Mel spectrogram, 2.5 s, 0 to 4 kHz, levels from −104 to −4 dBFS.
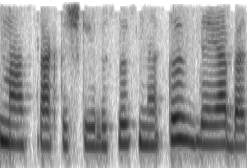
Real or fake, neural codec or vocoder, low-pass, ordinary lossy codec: real; none; 3.6 kHz; MP3, 32 kbps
